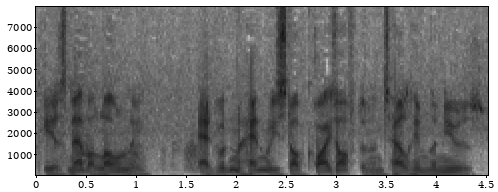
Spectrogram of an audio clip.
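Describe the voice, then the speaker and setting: A man's voice: lowish voice, moderate pace, a little hiss or hum, poor audio. A man reading a scripted children's story as narrator, expressively acting out the characters. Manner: expressive, acts out character voices.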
